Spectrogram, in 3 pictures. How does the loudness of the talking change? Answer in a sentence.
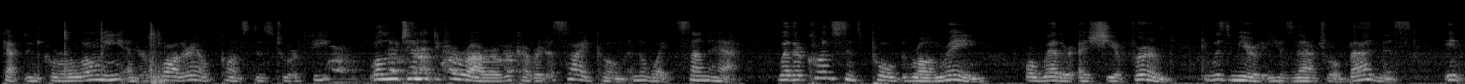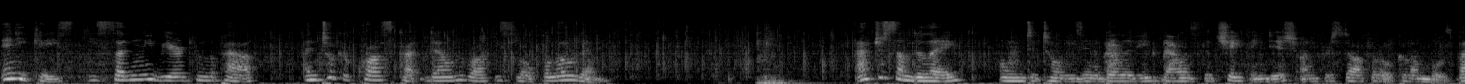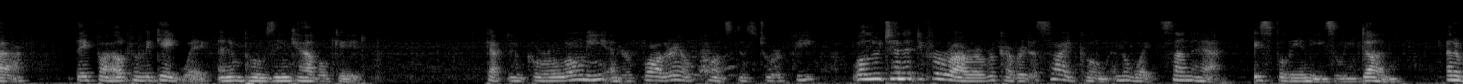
The loudness of the talking stays about the same.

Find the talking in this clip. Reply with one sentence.
The talking can be heard from 0.0 to 20.7 s, from 23.2 to 33.0 s and from 34.1 to 43.8 s.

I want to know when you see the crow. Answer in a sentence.
The crow can't be heard in this clip.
